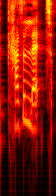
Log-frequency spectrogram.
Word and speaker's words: Cazalet: So on to your second book for Bookshelfie, which is The Cazalet.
